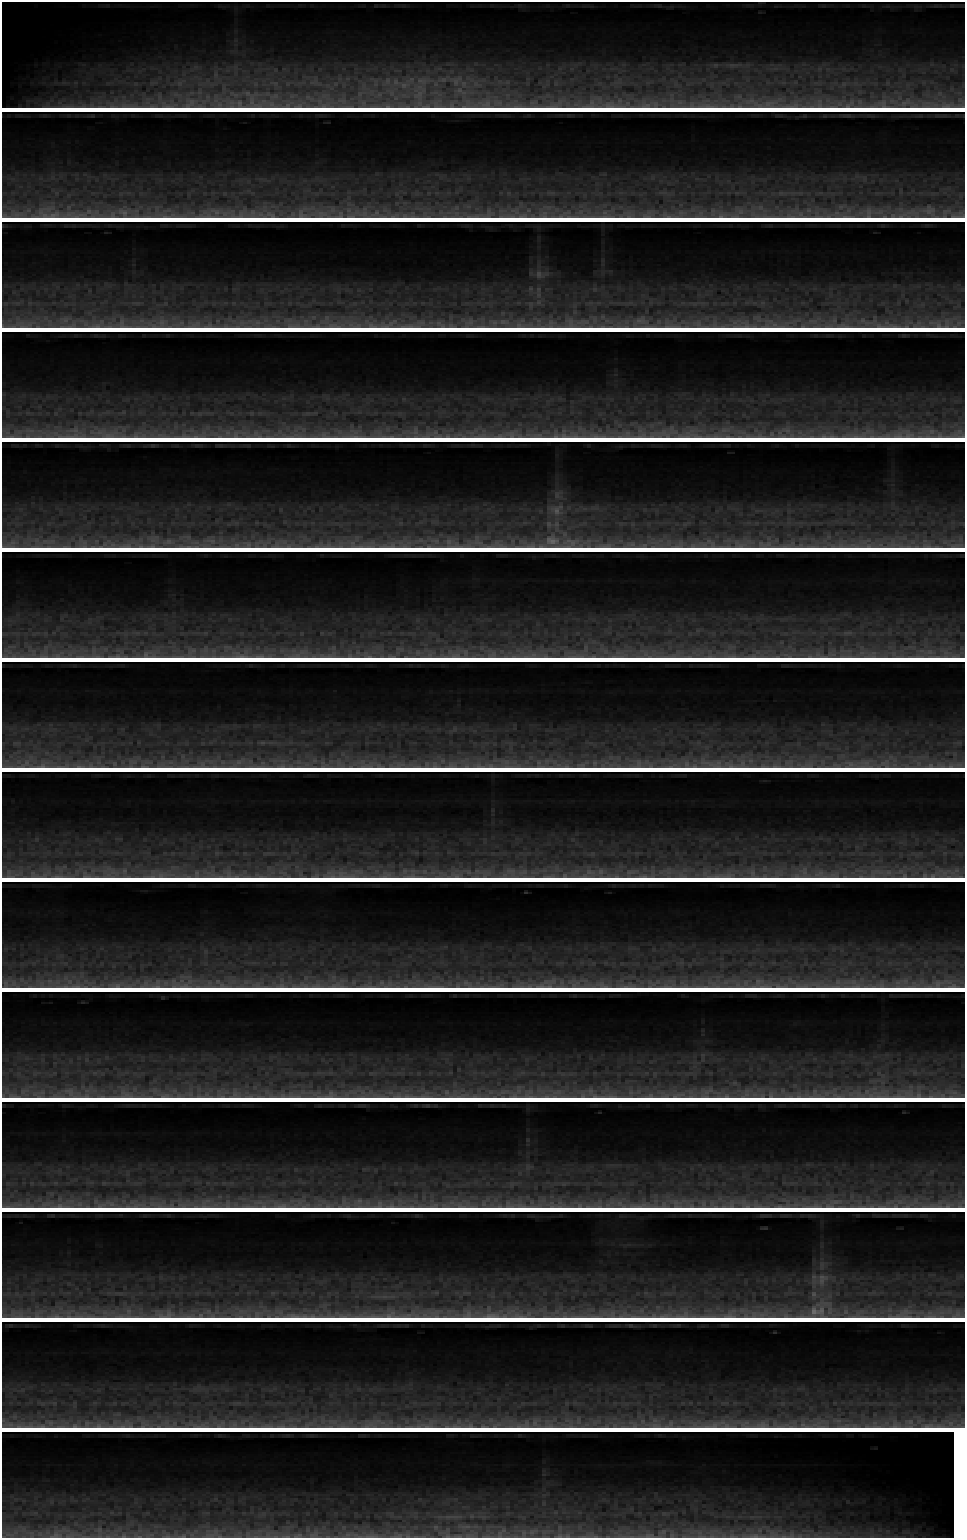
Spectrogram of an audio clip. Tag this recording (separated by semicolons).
machines; swoosh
